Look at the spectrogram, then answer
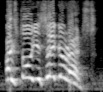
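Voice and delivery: high, loud mock Boston accent; mock Boston uncle. Playing the skit's uncle, loud mock Boston accent. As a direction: shout it like a hammed-up Boston uncle. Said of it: "And then the uncle's like".

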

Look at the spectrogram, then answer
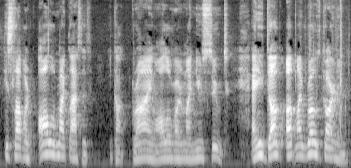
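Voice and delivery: loud, high-pitched griping; angry complaint. Acted. Mayor complaining about the dog's mess, angry outburst. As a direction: list the outrages, punching them loudly.

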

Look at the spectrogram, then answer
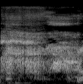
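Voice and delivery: rasping voiceless mock growl; breathy monster snarl; imitated werewolf roar. Reviewer acting out the jump scare, snarl.

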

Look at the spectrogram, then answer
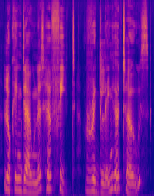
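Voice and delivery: usual speaking voice

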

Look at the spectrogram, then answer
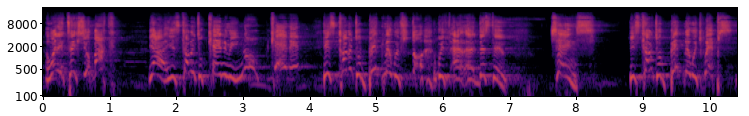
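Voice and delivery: high, fretful mock complaint; hammed-up worry, half laughing; mock fearful son. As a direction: play the scared prodigal.

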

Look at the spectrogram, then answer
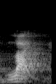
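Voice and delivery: "like" ending in an audible K burst; teacher's demo of "like" with the K sounded; released K. Shown as a demonstration. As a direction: release the final K of "like" clearly. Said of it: "phát cái âm k ra".

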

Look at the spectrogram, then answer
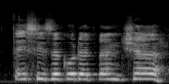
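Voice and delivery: high little voice, no laugh; delighted high-pitched youngster; happy baby elephant. A narrator's reading. Baby elephant paddling on her adventure, high and happy. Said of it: "she laughed".

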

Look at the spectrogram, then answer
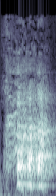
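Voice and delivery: slow loud laughing; laughing loudly. Real, not acted. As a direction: laugh while straining. Laughing while stretching.

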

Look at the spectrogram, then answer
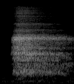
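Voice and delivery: unvoiced breathy sigh of annoyance; exasperated sigh. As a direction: let out a weary sigh. Sighs in exasperation after "Sigh.

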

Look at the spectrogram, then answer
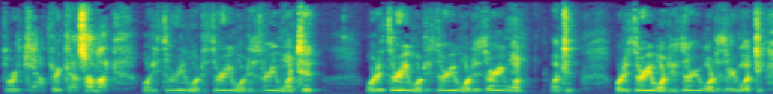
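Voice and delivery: very soft, repetitive counting under the breath; acting out anxious self-talk, barely voiced; nervous muttering. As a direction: mutter it to yourself like a worried chant. Counts nervously to himself in line.

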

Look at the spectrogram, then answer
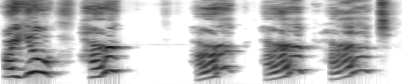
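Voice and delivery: high squawking parrot voice. Acted. Parrot squawking at the boy. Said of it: "the parrot squawked".

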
